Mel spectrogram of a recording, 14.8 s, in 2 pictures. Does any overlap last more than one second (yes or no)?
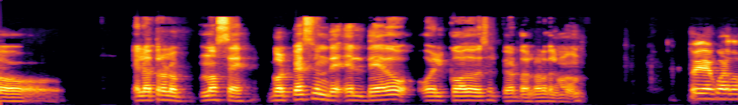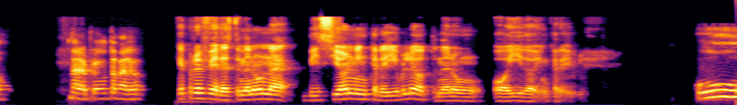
no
